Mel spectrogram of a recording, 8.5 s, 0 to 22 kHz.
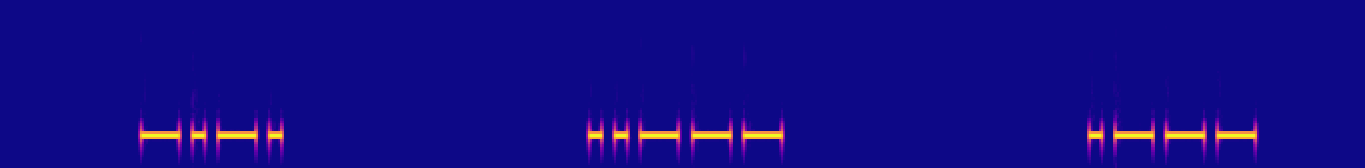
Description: Morse code, heard as a keyed tone, about 15 wpm, spaced as for 4 wpm, 700 Hz. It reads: C2J
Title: USA Call Signs - 8x Character Spacing - 15wpm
